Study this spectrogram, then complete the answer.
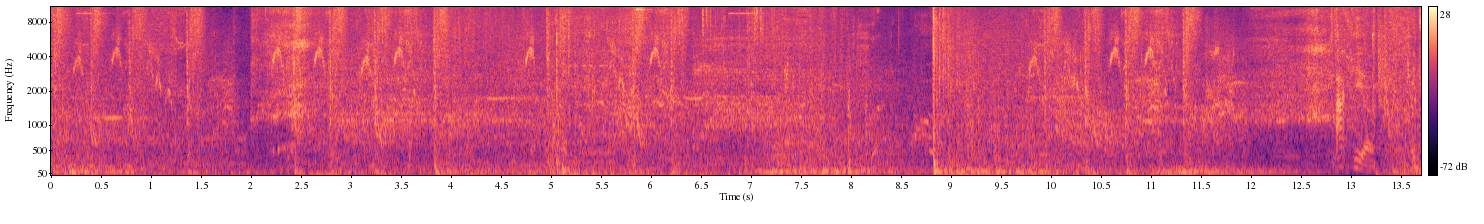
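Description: Confringo blasting-curse explosions in the game Hogwarts Legacy, a dense run of booms and crashes from spell combat with layered effects and music, voices casting other spells amid the continuous fire.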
